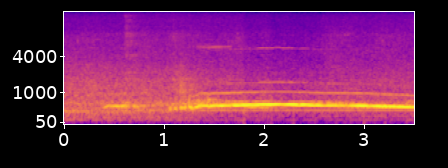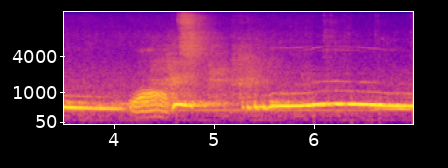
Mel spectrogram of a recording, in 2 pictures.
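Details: Barbary dove of the puter pelung long-cooing type, recorded 3 March 2020: two drawn-out, smooth low coos, each swelling slightly then sinking, separated by a brief rough, breathy break in the middle.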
